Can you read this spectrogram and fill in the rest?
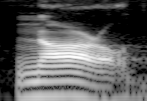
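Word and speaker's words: Gnaural: And one of them is a site called NARL, G-N-A-U-R-A-L. G-N and then R-L, R-L for sound, right? So, good NARL, but I think the G isn't supposed to be pronounced.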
